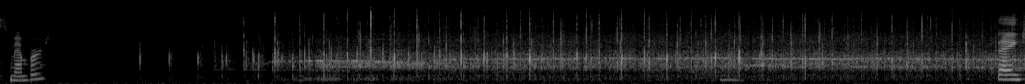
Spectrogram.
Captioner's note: applause & Cheers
